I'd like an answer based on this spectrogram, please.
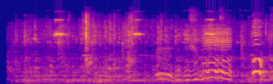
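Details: Village goats in a natural setting, heard bleating with wavering, harmonic cries in the second half, one short bleat near the end, over a background of high bell-like chiming.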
